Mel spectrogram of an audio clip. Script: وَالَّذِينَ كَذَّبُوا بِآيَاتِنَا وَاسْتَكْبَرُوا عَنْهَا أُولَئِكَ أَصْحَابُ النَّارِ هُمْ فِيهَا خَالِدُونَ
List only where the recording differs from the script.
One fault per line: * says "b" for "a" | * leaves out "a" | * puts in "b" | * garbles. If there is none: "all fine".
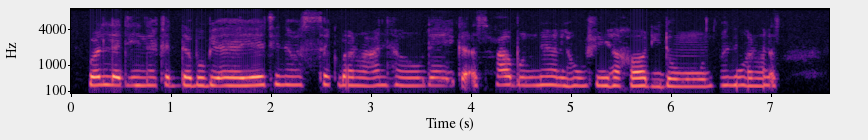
* garbles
